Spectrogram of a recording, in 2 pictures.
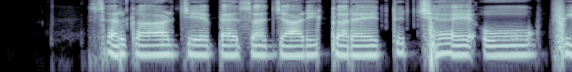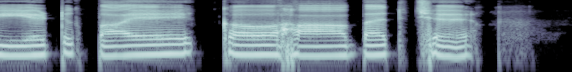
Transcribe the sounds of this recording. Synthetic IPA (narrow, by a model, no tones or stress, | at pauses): səɾkaːɾd͡ʒeːpɛːsad͡ʒaːɾikəɾət̪t͡ʃʰɛoːpʰiːʈpaːe | kahaːbət̪t͡ʃʰe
